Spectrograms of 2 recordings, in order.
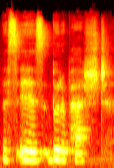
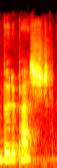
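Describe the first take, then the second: First: Said in the usual way. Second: Budapest with a sh, "Budapesht"; Hungarian pronunciation. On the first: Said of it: "pronounced Budapest". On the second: Shown as a demonstration. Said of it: "I do not have a lisp".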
